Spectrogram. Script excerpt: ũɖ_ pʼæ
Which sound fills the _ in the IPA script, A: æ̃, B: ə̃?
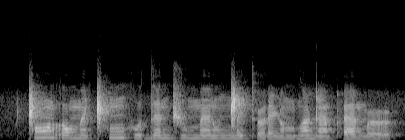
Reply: A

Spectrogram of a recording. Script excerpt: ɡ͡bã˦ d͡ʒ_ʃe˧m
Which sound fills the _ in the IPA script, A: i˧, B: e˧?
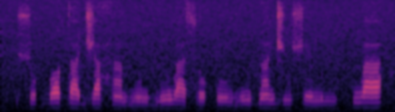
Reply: A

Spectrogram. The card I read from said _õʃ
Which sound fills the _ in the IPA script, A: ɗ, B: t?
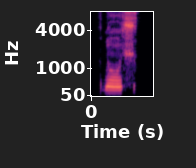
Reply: A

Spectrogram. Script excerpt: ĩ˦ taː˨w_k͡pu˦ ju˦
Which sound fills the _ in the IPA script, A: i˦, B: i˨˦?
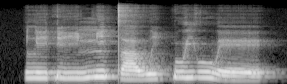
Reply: B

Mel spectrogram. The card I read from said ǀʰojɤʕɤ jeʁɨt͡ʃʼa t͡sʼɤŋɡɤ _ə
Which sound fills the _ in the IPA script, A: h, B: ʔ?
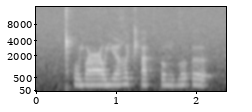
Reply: B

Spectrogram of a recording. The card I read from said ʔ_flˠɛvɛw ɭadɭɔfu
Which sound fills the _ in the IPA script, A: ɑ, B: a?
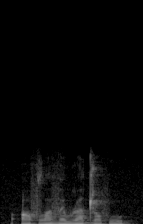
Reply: A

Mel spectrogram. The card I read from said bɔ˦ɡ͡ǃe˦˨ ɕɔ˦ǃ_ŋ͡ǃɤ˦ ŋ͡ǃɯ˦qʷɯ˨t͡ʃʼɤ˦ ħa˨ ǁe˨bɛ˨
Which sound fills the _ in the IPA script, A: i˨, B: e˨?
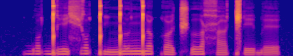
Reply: A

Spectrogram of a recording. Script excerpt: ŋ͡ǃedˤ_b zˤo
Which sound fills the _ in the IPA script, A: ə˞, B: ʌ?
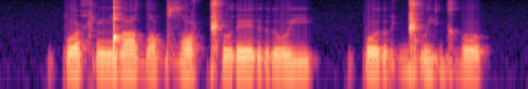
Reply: A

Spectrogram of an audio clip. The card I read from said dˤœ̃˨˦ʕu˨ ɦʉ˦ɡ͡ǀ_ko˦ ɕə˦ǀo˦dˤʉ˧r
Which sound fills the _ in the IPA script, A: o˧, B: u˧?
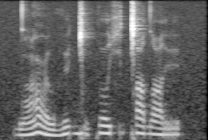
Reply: B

